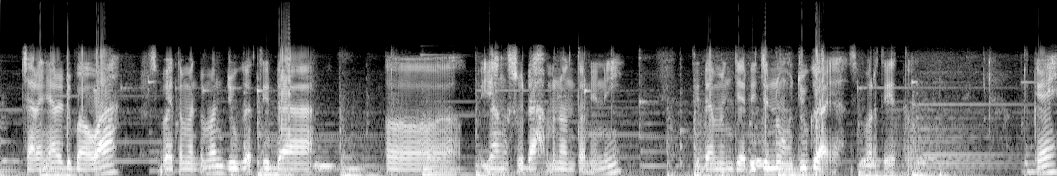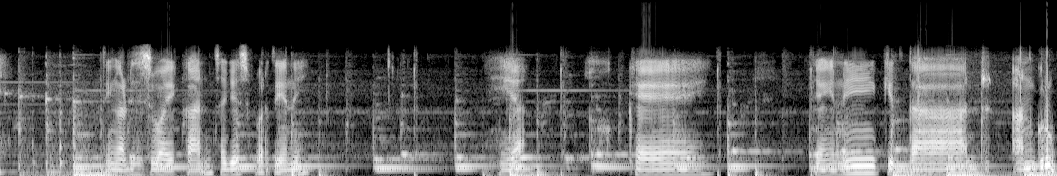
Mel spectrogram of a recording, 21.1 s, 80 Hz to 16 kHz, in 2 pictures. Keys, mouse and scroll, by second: 7.8 ctrl+v, 10.2-13.3 drag, 13.5 ctrl+scroll up 1, 14.6 ctrl+click, 16.1-17.3 drag, 21.0 ctrl+u.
